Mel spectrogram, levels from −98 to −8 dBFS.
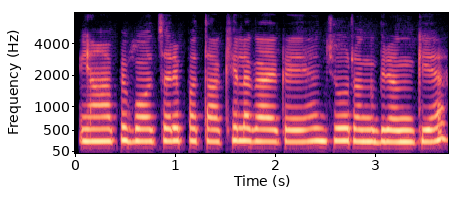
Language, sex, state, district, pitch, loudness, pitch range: Hindi, female, Bihar, Gopalganj, 260 Hz, -17 LUFS, 255-270 Hz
